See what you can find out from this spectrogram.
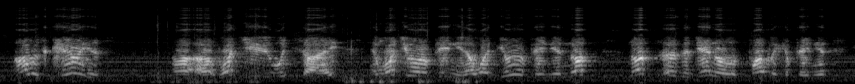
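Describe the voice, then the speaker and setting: Over noticeable background noise, a man speaks with long, frequent pauses and big swings in loudness. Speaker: preacher, caller on radio. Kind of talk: phone call on talkback radio, arguing. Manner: earnest, insistent, fast.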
